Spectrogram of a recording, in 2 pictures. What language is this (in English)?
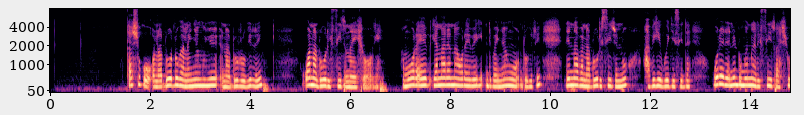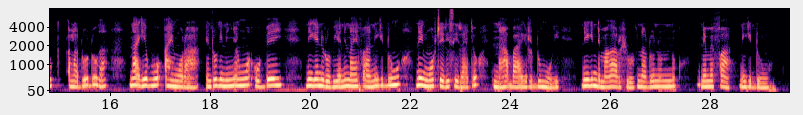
Masai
